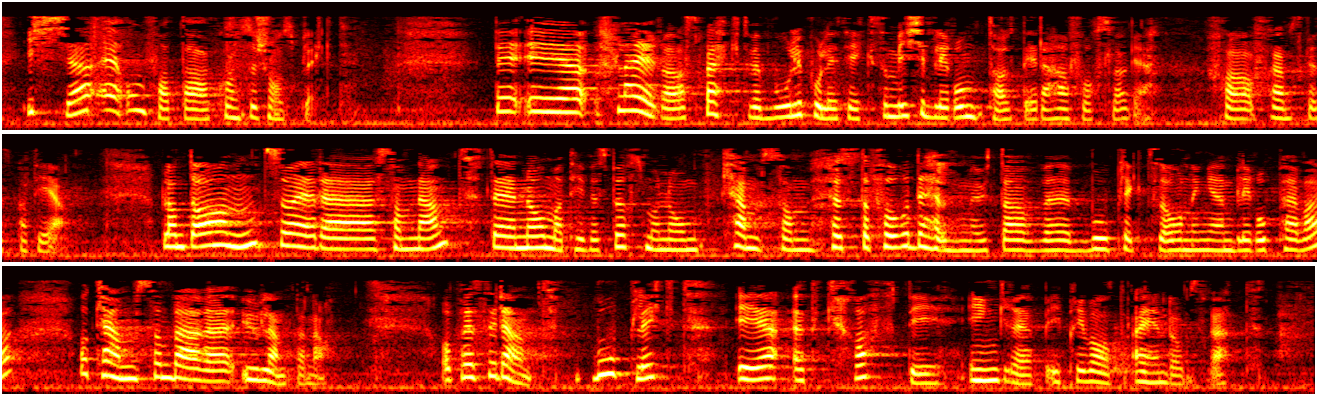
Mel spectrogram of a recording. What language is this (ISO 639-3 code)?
nno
